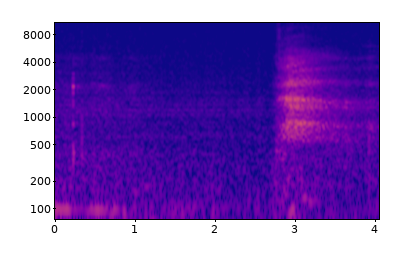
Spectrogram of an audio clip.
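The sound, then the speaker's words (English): One deep, relaxing breath, soft and airy, swells briefly and then fades out over quiet, faint background noise, with no talk. “So I invite you to just take a wonderfully deep, relaxing breath in this moment.”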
